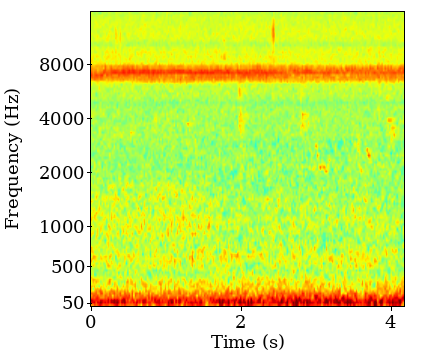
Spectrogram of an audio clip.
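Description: Quiet outdoor background: a steady high-pitched tone over a low rumble.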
